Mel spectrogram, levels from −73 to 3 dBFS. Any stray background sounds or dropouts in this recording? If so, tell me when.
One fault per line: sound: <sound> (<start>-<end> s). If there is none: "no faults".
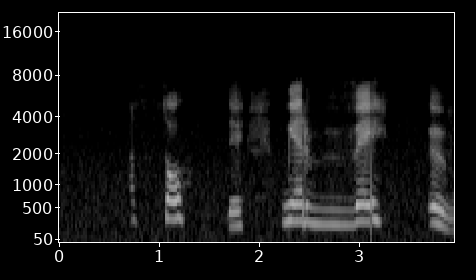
no faults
